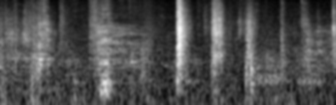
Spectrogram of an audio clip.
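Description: A young woman sobs and wails close by.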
